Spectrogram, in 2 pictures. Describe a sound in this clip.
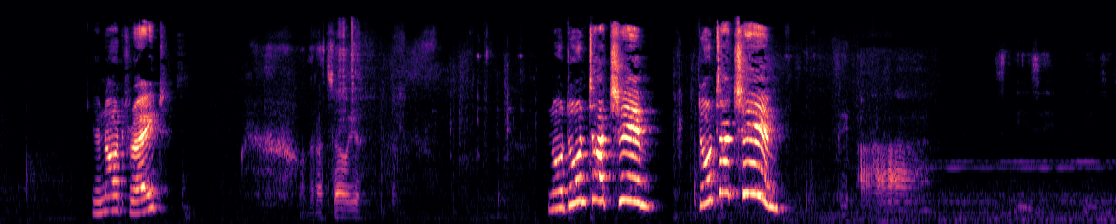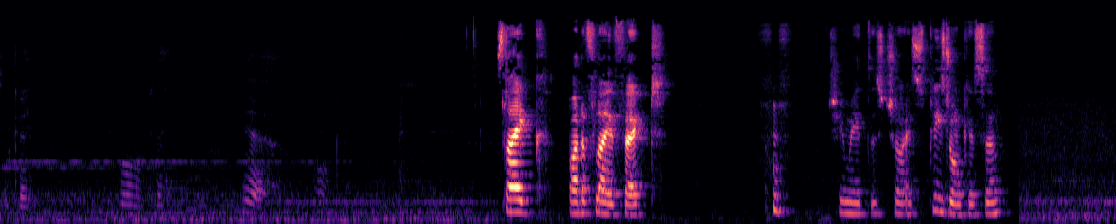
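A young woman speaks up close into a microphone, with animation.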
